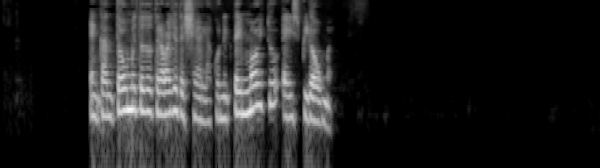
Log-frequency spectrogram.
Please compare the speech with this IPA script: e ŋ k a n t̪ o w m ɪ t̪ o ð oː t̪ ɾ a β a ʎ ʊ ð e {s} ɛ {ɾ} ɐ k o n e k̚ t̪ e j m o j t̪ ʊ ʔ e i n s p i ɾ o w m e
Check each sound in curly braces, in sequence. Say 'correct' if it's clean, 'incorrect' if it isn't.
incorrect: ʃ, incorrect: l

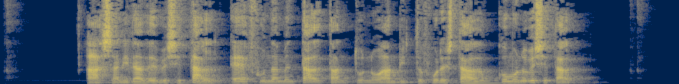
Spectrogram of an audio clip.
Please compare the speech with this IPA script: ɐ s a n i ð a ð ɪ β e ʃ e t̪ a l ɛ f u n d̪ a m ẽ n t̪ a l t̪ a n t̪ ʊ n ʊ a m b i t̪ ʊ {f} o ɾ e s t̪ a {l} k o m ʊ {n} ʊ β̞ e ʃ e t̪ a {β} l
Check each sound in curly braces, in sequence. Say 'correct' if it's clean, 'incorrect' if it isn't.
correct, correct, correct, incorrect: none

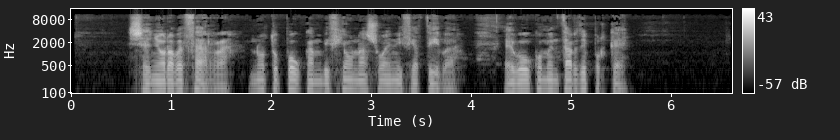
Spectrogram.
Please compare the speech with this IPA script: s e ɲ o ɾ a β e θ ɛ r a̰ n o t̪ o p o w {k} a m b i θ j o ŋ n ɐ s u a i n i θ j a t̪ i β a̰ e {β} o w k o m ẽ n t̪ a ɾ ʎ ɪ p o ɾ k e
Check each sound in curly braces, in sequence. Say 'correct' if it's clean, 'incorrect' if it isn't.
correct, correct

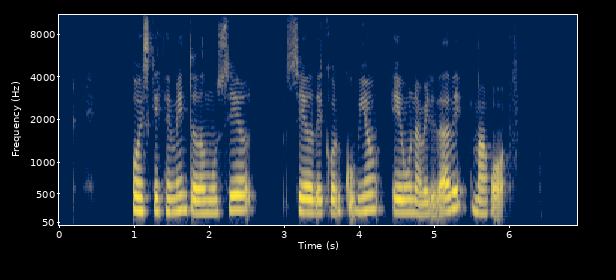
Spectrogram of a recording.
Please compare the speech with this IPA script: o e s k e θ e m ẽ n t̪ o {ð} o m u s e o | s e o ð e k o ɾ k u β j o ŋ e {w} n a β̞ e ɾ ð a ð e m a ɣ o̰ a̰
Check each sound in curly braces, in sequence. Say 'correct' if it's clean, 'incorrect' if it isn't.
correct, incorrect: u

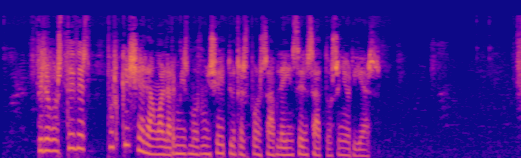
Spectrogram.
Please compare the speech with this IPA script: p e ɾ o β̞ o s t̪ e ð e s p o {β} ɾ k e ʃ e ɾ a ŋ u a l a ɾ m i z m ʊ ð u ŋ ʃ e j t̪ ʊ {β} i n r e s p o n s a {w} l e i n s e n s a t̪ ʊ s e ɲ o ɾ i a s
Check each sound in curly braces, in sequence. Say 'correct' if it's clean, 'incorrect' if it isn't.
incorrect: none, incorrect: none, incorrect: β

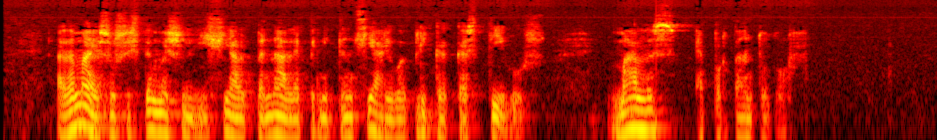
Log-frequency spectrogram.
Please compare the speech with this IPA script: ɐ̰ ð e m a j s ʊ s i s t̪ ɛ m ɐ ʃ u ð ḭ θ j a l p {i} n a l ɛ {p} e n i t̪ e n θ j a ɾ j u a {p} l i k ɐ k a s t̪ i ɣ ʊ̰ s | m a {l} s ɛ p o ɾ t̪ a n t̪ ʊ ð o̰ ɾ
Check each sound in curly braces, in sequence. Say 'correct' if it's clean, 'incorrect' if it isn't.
incorrect: e, correct, correct, correct

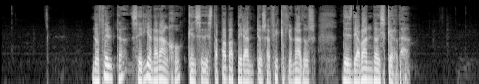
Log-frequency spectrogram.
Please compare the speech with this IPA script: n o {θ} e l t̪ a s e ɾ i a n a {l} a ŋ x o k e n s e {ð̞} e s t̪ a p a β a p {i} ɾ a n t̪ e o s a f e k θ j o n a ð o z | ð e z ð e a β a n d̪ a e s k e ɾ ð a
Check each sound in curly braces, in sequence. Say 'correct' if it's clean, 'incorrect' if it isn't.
correct, incorrect: ɾ, correct, incorrect: e

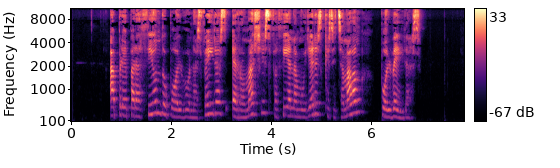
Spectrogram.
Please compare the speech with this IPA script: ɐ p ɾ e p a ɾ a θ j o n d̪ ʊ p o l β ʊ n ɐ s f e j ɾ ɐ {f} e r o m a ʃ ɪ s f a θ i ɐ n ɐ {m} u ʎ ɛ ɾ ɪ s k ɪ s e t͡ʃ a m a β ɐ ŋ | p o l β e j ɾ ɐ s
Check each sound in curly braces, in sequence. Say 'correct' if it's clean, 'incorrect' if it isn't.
incorrect: s, correct

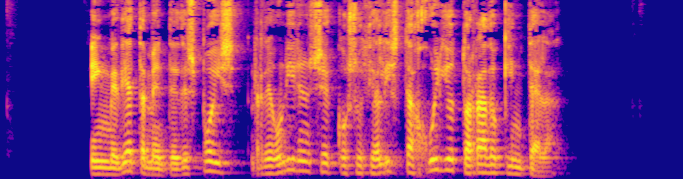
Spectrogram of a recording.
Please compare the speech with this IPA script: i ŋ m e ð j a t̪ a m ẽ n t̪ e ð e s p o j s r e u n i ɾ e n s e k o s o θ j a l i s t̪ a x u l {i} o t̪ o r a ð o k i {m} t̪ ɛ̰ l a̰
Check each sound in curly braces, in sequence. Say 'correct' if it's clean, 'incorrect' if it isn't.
incorrect: j, incorrect: n

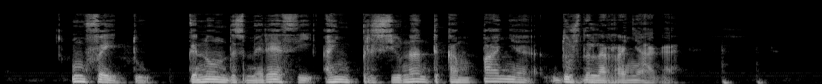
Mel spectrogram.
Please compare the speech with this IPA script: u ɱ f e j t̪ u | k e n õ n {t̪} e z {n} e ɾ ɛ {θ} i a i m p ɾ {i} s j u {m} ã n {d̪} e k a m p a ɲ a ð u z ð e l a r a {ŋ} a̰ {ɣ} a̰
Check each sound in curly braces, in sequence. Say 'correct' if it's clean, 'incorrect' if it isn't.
incorrect: d̪, incorrect: m, correct, incorrect: e, incorrect: n, incorrect: t̪, incorrect: ɲ, correct

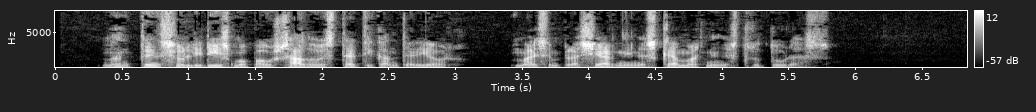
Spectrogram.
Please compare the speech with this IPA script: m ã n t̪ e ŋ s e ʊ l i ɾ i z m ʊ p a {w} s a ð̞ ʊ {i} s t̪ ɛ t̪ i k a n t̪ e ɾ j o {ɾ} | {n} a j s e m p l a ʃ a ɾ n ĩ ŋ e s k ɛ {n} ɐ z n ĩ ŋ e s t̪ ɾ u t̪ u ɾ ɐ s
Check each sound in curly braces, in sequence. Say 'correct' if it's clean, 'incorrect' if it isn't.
correct, incorrect: e, correct, incorrect: m, incorrect: m

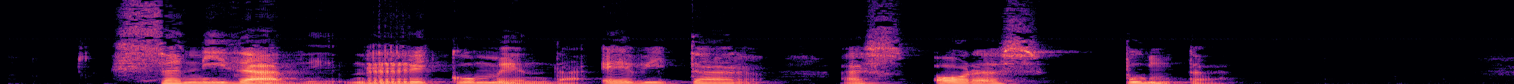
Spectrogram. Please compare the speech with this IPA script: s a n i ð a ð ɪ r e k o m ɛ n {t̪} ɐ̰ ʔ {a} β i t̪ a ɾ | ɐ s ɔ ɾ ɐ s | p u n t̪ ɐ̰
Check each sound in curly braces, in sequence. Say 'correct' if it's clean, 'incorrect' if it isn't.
incorrect: d̪, incorrect: e

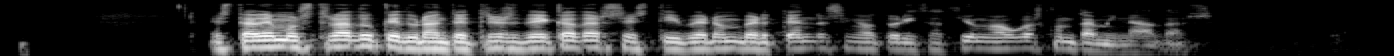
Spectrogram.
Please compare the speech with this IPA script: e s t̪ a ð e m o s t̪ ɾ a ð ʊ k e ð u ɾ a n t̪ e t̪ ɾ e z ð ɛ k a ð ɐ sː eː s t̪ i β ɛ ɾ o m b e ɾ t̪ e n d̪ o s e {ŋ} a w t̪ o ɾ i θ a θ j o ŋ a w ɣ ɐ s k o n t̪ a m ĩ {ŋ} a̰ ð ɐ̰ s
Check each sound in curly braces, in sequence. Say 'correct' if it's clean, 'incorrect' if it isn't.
correct, incorrect: n

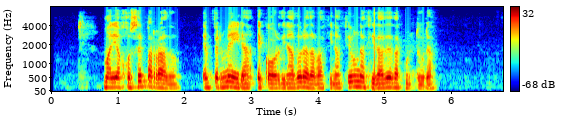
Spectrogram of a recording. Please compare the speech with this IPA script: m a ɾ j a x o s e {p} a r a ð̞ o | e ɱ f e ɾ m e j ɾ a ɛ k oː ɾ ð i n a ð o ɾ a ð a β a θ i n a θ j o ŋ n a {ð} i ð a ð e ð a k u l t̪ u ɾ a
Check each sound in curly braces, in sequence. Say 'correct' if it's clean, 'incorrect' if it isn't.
correct, incorrect: θ

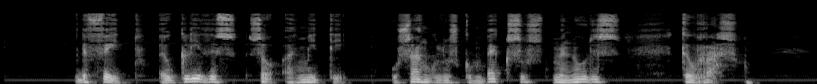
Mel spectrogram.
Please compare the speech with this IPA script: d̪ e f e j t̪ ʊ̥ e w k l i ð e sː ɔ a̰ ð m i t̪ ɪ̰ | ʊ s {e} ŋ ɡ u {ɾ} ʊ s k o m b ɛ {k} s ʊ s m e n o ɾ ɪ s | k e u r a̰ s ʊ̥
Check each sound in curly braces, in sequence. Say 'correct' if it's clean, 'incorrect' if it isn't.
incorrect: a, incorrect: l, correct

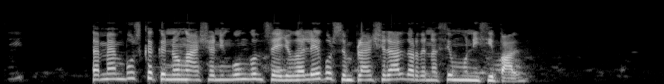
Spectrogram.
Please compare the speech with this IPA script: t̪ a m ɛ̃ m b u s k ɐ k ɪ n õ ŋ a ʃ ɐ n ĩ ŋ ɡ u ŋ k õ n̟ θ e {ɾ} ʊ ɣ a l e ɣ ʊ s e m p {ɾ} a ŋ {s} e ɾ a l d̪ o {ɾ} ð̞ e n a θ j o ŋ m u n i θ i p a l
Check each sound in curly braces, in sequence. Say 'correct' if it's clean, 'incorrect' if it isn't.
incorrect: ʎ, incorrect: l, incorrect: ʃ, correct

